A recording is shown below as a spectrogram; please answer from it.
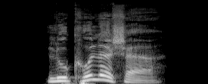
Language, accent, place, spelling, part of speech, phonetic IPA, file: German, Germany, Berlin, lukullischer, adjective, [luˈkʊlɪʃɐ], De-lukullischer.ogg
- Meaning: 1. comparative degree of lukullisch 2. inflection of lukullisch: strong/mixed nominative masculine singular 3. inflection of lukullisch: strong genitive/dative feminine singular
